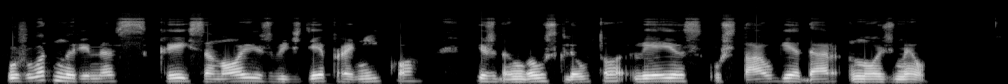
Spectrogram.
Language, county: Lithuanian, Alytus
